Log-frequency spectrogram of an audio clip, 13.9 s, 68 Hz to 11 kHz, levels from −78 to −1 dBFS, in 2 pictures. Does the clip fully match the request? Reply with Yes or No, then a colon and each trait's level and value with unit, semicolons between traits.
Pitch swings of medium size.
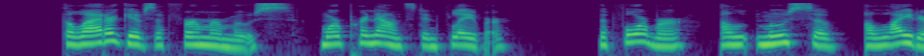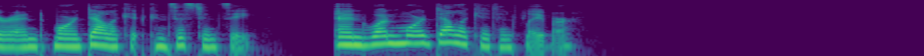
Yes: average, 3.9 semitones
